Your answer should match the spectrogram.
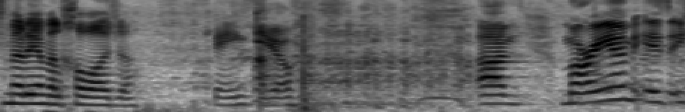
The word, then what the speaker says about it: Maryam al-Khawaja: can you say her name for us it's maryam al-khawaja thank you Miriam is a human rights defender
